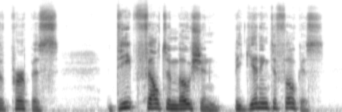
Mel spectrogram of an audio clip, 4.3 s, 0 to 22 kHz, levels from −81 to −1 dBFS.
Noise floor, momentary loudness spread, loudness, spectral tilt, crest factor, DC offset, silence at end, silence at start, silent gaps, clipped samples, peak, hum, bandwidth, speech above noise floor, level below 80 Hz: -57 dBFS; 10 LU; -24 LUFS; -4.5 dB/octave; 16 dB; under 0.1%; 0.25 s; 0 s; none; under 0.1%; -8 dBFS; none; 20 kHz; 32 dB; -52 dBFS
